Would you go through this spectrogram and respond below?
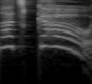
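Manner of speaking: put-on thickest possible Boston accent, pitched very high. Act out Matt Damon leading his army in a trailer, in the most Boston accent. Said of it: "in like the most Boston accent".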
